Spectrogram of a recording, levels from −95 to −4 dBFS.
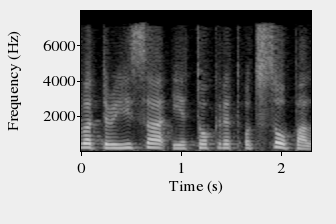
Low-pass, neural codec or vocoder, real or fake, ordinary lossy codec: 7.2 kHz; codec, 16 kHz, 0.2 kbps, FocalCodec; fake; MP3, 48 kbps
